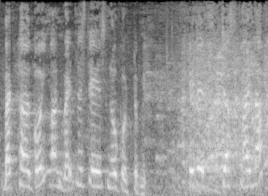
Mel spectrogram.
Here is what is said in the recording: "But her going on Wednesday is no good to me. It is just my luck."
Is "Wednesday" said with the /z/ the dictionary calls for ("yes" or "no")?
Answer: no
